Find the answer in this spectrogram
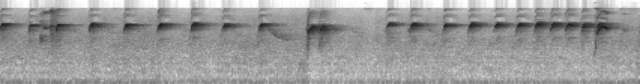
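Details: Siri-siri bird singing vigorously, used as a lure and master recording; a steady series of sharp, high chirps that speeds up near the end into rapid repeated notes.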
